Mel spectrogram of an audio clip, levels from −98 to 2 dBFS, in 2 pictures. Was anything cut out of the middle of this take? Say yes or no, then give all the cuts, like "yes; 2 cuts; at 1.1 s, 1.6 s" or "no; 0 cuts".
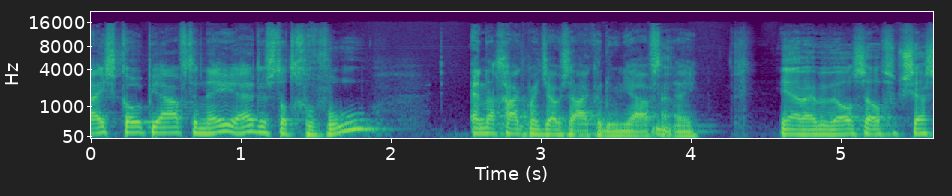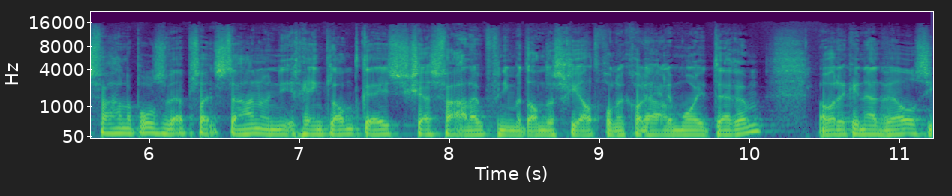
no; 0 cuts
